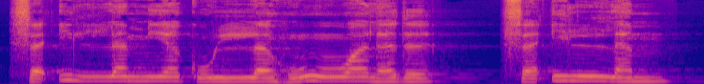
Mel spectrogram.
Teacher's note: تدغم النون في اللام ويذهب أثرها من اللفظ تماما، وتشدد اللام بعدها ولكن بدون غنة، فيصير لفظها هكذا: فإن لم يكن له ولد، فإن لم، · Term: إدغام بلا غنة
